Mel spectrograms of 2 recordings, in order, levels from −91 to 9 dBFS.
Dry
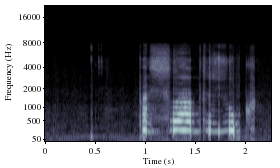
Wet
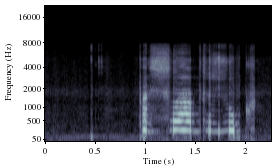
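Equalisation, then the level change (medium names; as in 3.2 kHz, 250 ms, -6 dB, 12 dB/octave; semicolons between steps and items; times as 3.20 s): peaking EQ 71 Hz +6 dB 1.4 oct; peaking EQ 1.8 kHz +9.5 dB 0.66 oct; peaking EQ 5.5 kHz +8.5 dB 2.8 oct; -4.5 dB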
